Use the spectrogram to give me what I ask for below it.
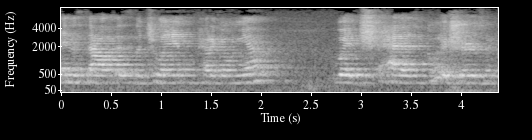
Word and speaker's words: Chile: Okay, so I'll be living in Chile, or as Americans say, Chile, for 10 to 11 months, leaving in August 9th.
